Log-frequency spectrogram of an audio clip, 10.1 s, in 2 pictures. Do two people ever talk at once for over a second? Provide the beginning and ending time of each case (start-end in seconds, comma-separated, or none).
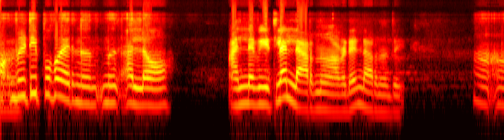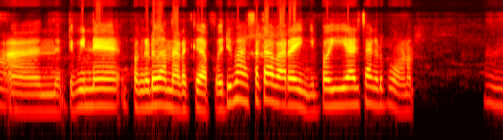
none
